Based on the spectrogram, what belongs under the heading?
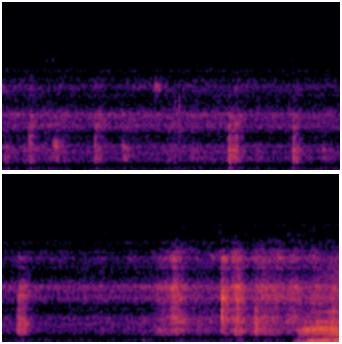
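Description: Faint crunching and clicking of someone chewing a fried pickle close to the microphone: scattered soft ticks. Near the end a short hummed vocal sound rises and falls in pitch.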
